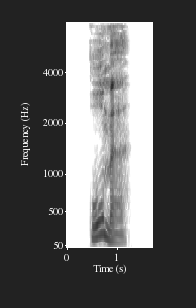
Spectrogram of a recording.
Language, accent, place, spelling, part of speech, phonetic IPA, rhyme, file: German, Germany, Berlin, Ohme, noun, [ˈoːmə], -oːmə, De-Ohme.ogg
- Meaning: nominative/accusative/genitive plural of Ohm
